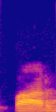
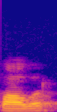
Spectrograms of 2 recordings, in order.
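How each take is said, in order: First: The w sound is dropped from the middle. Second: The w sound is pronounced in the middle. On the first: "डब्ल्यू silent होता है तो mostly teachers पार ही बोलते हैं" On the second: "पावर बोलना है पावर बोलो"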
